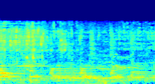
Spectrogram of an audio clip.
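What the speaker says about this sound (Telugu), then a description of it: "ఈ వెన్నని నేను రెండు సార్లు కడుక్కుంటున్నాను మంచిగా వాటర్ వేసి" Water splashes over freshly churned butter being washed in a container for ghee, a soft continuous swishing and trickle heard close and faint.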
